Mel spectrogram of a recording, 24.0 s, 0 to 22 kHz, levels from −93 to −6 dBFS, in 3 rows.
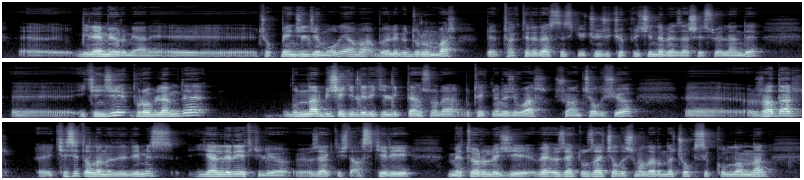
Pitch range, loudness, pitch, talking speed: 115-130 Hz, -24 LUFS, 120 Hz, 135 wpm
